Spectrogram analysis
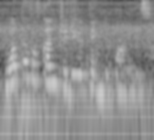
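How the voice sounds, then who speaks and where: High-voiced young woman hosting a chat. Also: lively intonation, brisk. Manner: friendly, chatty, asks questions. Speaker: channel host. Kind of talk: casual podcast interview. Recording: echoey room from a distance, noisy.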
